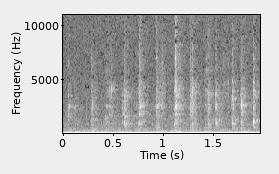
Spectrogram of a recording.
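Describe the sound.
Typing on a computer keyboard: many quick, crisp keystrokes patter at an uneven but steady pace over a constant background hiss, with no talking.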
